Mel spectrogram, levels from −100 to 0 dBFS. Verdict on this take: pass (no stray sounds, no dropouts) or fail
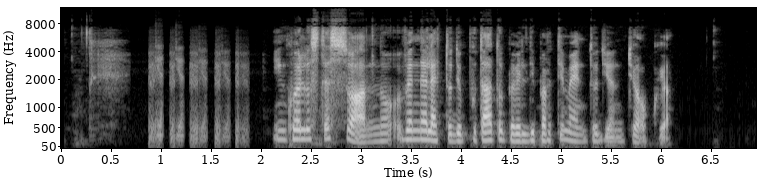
fail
